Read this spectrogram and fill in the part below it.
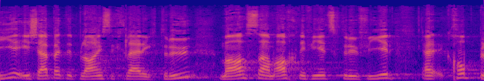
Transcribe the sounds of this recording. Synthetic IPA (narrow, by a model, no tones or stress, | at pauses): iːəɪʃæbəd̪əɾplɑːnɪsɛkʰlɛːɾɪkd̪̥ɾyːmɑːsnɑːmɑχt̪əfiːəɾt͡sk̚d̪̥ɾyːfiːəɾ | ɛkʰɔpl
